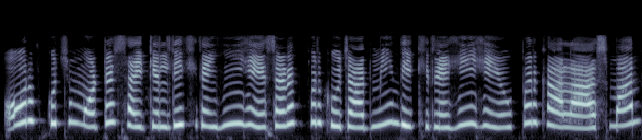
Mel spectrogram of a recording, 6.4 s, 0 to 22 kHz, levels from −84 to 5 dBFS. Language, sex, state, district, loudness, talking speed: Hindi, female, Madhya Pradesh, Bhopal, -15 LUFS, 150 wpm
